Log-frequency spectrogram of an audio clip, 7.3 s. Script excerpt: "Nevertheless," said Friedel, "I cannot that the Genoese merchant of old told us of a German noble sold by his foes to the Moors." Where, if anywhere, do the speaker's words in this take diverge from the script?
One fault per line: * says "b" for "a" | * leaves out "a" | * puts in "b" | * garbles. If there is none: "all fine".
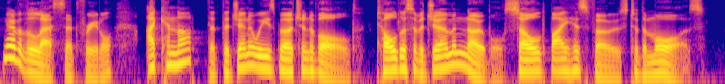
all fine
